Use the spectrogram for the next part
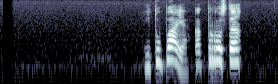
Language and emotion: Russian, angry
